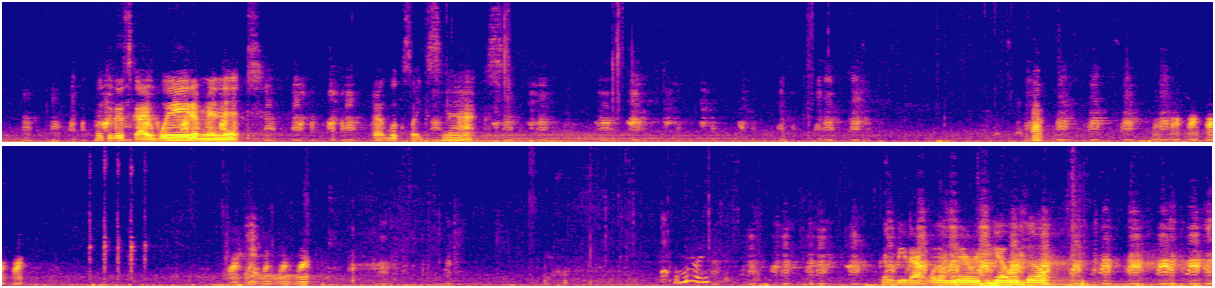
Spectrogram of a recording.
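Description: Ducks quack loudly close by.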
